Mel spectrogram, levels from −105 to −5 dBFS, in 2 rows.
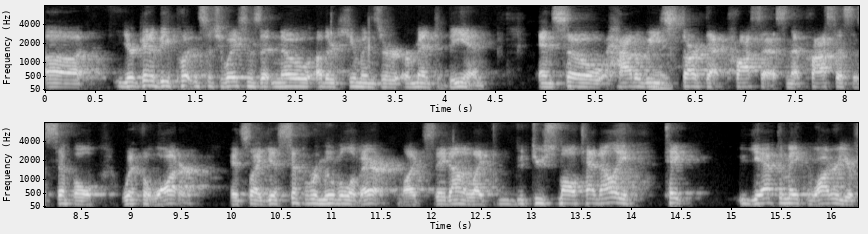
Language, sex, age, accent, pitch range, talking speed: English, male, 30-49, American, 135-155 Hz, 220 wpm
